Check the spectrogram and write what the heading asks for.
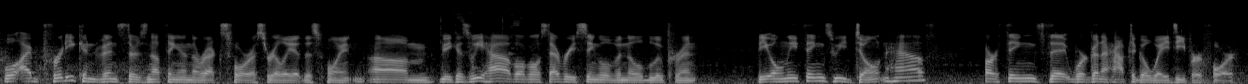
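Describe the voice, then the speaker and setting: A man's voice: medium pitch, moderate pace, muffled recording, slight background noise. A man giving casual, chatty gameplay commentary, explaining things in colloquial language as he plays. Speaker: gamer hosting a modded survival game stream.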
